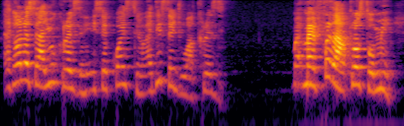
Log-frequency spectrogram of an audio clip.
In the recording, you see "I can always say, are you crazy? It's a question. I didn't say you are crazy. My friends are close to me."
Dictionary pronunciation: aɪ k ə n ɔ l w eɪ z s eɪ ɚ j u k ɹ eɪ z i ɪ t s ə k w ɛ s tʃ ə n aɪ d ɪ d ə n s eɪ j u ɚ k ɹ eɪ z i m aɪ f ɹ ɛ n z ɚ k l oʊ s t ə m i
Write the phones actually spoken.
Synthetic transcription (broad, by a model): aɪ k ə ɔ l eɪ s eɪ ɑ j u k ɹ eɪ z i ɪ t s ə k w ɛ s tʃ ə ɔ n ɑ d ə s eɪ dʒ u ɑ k ɹ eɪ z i m aɪ f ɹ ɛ z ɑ k l oʊ s t ə m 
